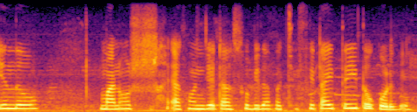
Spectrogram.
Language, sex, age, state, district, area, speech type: Bengali, female, 18-30, West Bengal, Murshidabad, rural, spontaneous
